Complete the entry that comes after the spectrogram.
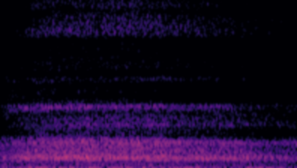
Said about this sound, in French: Asseyez-vous et prenez une profonde respiration. Inspiration profonde et profonde expiration.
